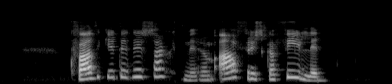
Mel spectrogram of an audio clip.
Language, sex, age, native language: Icelandic, female, 40-49, Icelandic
